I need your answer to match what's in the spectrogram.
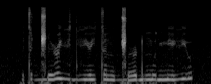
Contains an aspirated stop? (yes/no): no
